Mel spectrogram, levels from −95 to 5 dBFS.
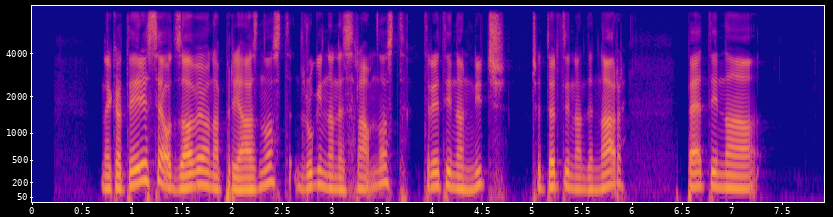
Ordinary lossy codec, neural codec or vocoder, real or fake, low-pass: none; none; real; 7.2 kHz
